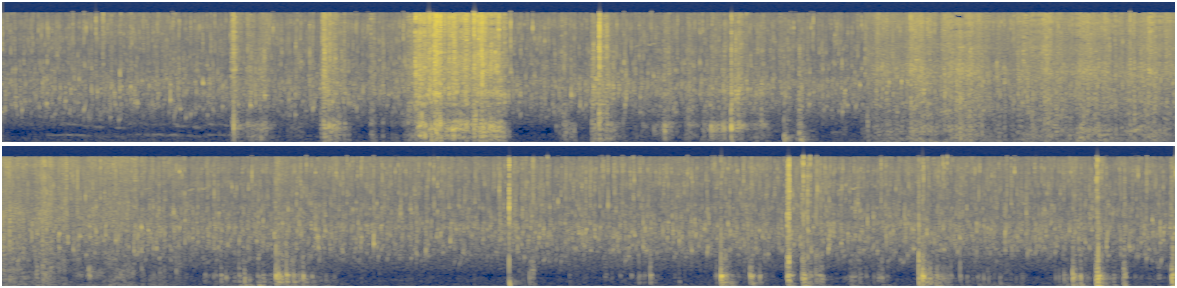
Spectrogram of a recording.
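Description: Hands rummaging through plastic ball-pit balls and crumbling kinetic sand: scattered knocks, clacks and rustles over a steady trickling hiss, loudest about five seconds in.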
